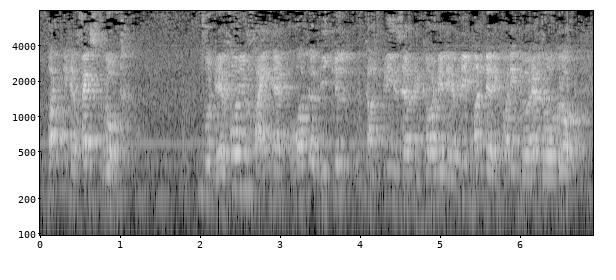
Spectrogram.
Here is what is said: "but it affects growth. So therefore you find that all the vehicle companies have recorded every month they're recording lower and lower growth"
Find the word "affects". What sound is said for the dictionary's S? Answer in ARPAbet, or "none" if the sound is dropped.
S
